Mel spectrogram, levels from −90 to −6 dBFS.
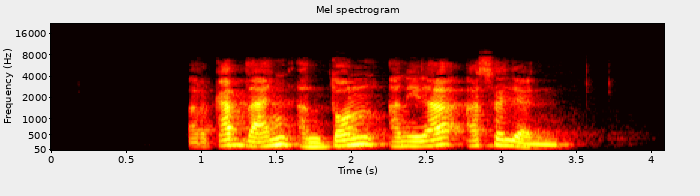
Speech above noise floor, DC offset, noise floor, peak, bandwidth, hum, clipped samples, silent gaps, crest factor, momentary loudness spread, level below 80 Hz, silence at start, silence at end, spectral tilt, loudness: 48 dB; under 0.1%; -70 dBFS; -4 dBFS; 7.6 kHz; none; under 0.1%; none; 20 dB; 11 LU; -70 dBFS; 0.95 s; 0.65 s; -7 dB/octave; -23 LUFS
